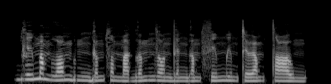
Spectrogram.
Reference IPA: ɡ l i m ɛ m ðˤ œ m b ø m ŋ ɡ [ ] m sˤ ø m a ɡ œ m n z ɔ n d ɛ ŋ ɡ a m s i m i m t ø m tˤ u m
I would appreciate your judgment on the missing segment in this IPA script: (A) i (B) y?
B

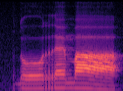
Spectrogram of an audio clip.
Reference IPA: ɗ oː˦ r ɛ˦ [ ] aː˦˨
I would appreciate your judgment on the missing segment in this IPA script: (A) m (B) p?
A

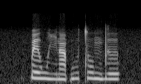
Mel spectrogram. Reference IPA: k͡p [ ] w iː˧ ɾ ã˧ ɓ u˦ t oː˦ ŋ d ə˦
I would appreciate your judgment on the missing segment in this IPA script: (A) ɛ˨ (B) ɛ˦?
B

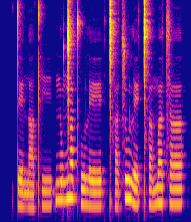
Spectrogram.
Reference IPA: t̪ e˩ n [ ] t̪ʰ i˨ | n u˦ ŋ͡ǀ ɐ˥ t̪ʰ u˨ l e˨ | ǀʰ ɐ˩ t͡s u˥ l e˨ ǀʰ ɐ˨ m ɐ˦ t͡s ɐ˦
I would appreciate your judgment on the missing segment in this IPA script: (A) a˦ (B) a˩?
B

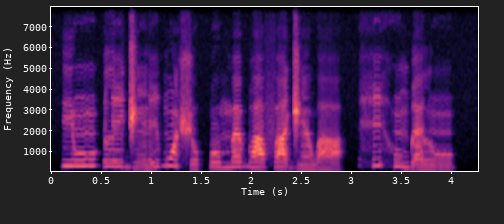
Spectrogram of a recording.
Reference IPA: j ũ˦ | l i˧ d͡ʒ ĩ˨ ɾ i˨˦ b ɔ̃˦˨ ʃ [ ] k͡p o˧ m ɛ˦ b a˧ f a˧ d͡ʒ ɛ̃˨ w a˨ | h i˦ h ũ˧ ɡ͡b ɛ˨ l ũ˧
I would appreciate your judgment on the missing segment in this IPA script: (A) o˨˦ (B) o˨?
B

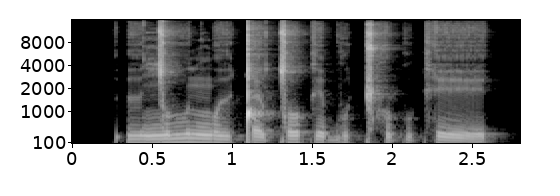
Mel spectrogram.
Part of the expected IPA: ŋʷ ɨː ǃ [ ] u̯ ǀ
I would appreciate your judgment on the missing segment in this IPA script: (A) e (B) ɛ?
B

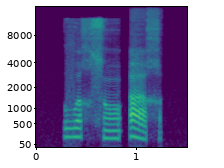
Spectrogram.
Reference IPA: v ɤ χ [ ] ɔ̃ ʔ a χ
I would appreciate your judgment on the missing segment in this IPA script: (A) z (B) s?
B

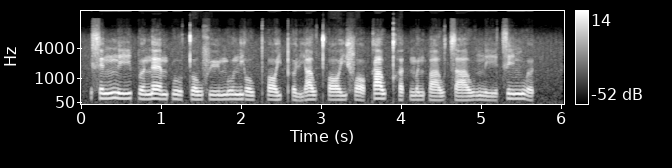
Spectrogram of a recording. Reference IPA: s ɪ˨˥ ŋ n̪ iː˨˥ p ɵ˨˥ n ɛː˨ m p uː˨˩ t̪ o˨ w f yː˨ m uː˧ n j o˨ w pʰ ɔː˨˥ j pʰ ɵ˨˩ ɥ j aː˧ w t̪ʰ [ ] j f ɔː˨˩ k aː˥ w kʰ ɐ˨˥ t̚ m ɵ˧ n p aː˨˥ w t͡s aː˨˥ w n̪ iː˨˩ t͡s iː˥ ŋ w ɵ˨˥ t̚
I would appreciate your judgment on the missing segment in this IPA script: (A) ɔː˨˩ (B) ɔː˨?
B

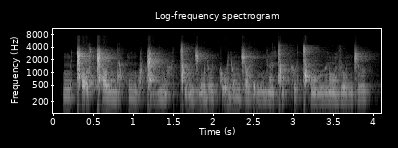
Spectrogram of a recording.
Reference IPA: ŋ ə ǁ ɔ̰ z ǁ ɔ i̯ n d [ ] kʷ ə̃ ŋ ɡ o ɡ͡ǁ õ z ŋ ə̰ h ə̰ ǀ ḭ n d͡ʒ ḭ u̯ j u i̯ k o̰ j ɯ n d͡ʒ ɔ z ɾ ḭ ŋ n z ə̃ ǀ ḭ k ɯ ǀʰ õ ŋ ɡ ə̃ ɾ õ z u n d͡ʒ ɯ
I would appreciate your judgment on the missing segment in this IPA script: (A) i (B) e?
A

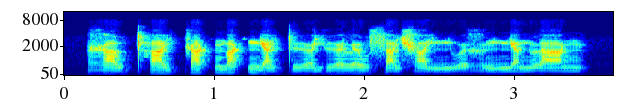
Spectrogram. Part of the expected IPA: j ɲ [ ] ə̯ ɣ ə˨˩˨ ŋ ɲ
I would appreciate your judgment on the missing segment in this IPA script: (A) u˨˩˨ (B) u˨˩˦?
A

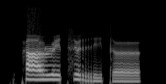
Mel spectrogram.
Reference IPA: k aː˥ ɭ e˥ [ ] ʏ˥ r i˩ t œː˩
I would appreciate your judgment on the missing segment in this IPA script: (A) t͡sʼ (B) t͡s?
B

